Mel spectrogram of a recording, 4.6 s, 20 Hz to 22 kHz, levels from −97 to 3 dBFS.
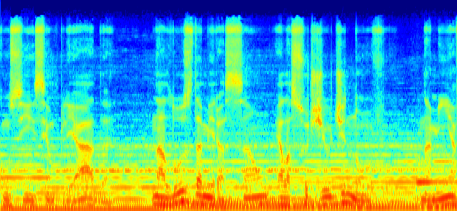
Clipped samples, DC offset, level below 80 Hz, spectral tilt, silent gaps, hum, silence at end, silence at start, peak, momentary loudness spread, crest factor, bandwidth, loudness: under 0.1%; under 0.1%; -22 dBFS; -6 dB/octave; none; none; 0 s; 0 s; 0 dBFS; 5 LU; 14 dB; 17 kHz; -16 LUFS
